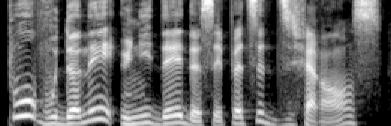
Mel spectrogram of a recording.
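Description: A man with a Quebec French accent hosting a podcast lesson, explaining slowly and carefully. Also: a little high, wildly swooping pitch, dark tone, no room sound, studio quality. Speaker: French teacher and podcast host.

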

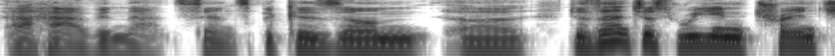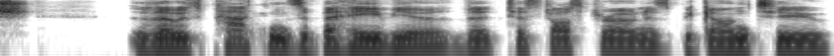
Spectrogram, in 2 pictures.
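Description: A man's voice: medium pitch, darkish tone, no echo, studio quality. A man hosting a conversational interview, candid and informal, often repeating words as he forms his thoughts. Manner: halting, repeats words while forming questions. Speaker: podcast host, interviewer. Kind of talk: conversational long-form interview.

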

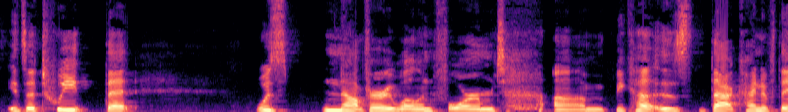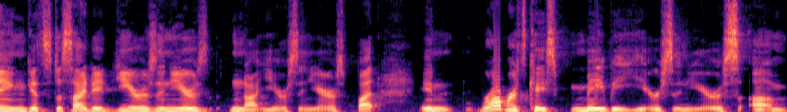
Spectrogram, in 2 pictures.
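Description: A woman co-hosting a podcast, talking through book news conversationally with hesitant pauses as she picks her words. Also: fairly low pitch, a little mellow, no echo, clean studio sound. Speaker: podcast co-host.

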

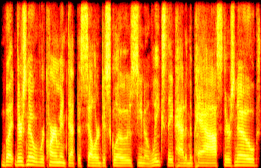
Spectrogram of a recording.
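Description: A woman's voice: very deep voice, fairly even intonation, normal speed, no echo. Woman, forties, real estate agent, explanatory, laughs easily, dry sound. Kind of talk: casual interview chat.

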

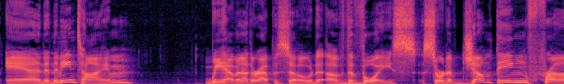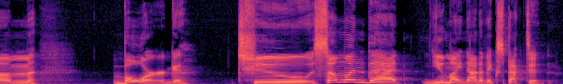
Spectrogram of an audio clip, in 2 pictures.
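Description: Bright, slow-paced man with deliberate emphasis. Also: a little high. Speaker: podcast host and author commenting on own novel. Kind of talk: solo podcast commentary, explanatory storytelling.

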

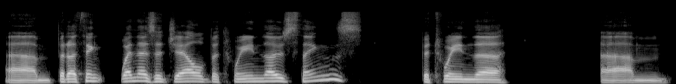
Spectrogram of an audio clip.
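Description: A man's voice: medium pitch, very animated, slow pace, darkish tone, smooth, no echo, studio quality. A man chatting casually and unscripted as a podcast host, thinking aloud and searching for his words. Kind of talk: casual unscripted chat about board games.

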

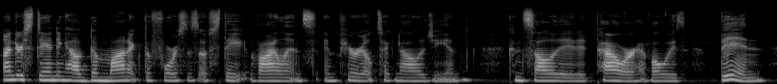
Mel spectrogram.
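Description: A woman reading her own writing aloud as an ASMR read-along, in a deliberate, literary manner with wry asides, close to the mic in a home kitchen. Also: on the low side, sharp tone. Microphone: close enough to catch breath and lips.

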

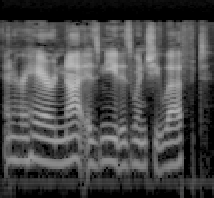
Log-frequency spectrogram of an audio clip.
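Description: A woman reading a short story aloud, voicing its dialogue a little higher and brighter than her narration. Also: steady tone, normal speed, smooth, no room sound. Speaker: story reader.

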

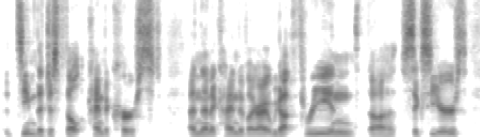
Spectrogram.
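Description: A man from the Bay Area with an American accent, hosting a casual sports podcast in a halting, rambling, filler-heavy way. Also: on the low side, pushed and bright, no echo, clean studio sound. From San Francisco Bay Area, United States. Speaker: podcast host.

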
